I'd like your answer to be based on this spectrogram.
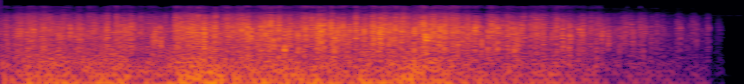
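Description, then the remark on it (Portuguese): A bomb explosion sound effect: a loud, dense roar with heavy low rumble that holds steady for about three seconds, thins slightly, then cuts off abruptly. No voices. “Solta Moab aí, Moab Fogo no Muturo para tocar fogo.”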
